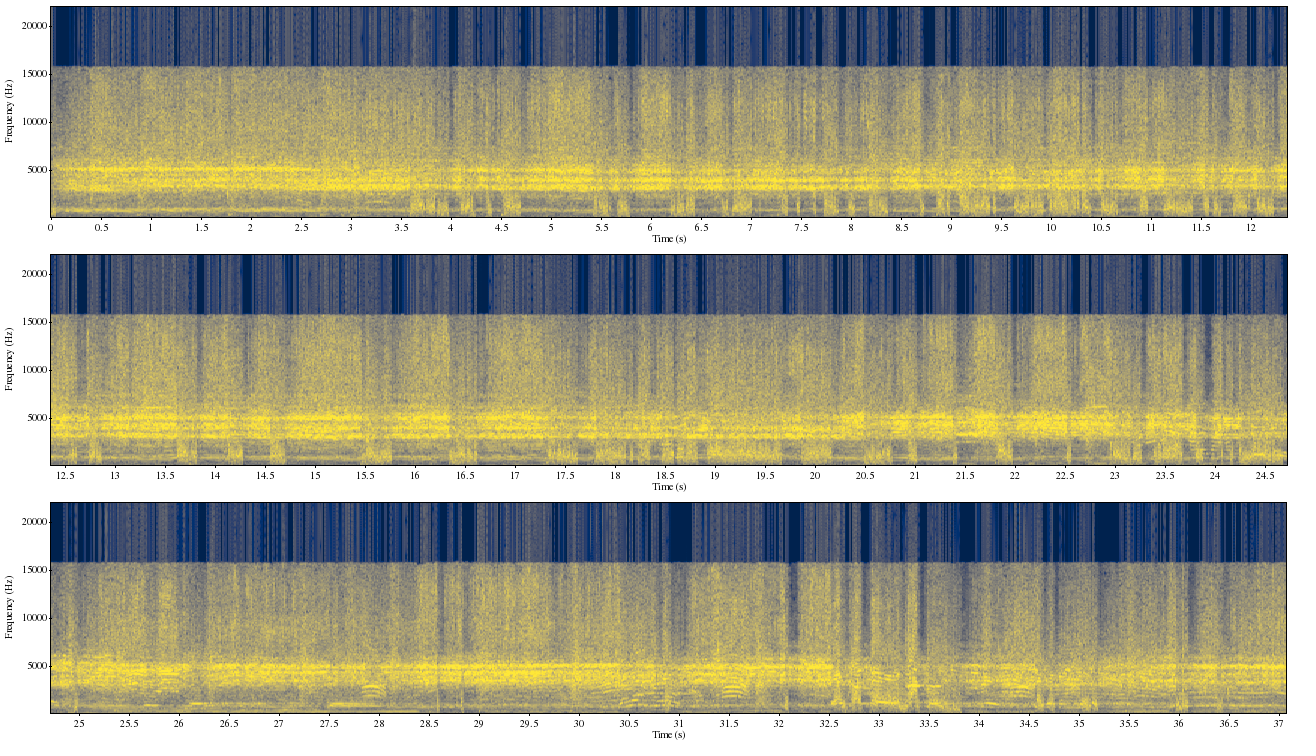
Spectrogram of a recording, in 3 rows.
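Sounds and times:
drum kit: 0:00.0 - 0:37.0
electric bass: 0:00.0 - 0:37.0
electric guitar: 0:00.0 - 0:37.0.

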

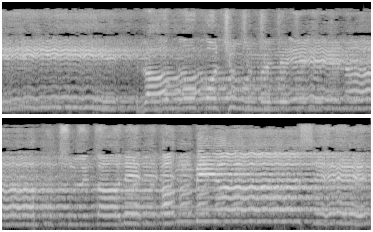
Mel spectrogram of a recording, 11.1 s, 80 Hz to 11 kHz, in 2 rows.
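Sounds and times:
man singing unaccompanied hymn: 0:00.0 - 0:11.0.

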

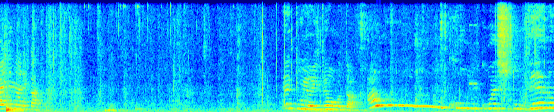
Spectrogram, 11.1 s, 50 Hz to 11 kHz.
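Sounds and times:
child howling like a wolf: 0:07.4 - 0:09.1.

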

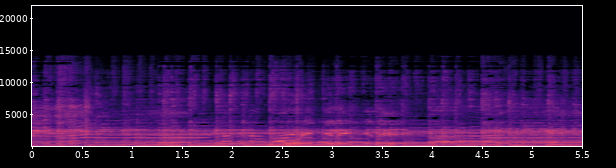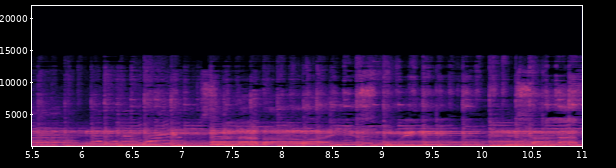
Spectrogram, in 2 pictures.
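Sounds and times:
electronic keyboard playing: 0:00.0 - 0:11.0
person singing: 0:00.0 - 0:11.0.

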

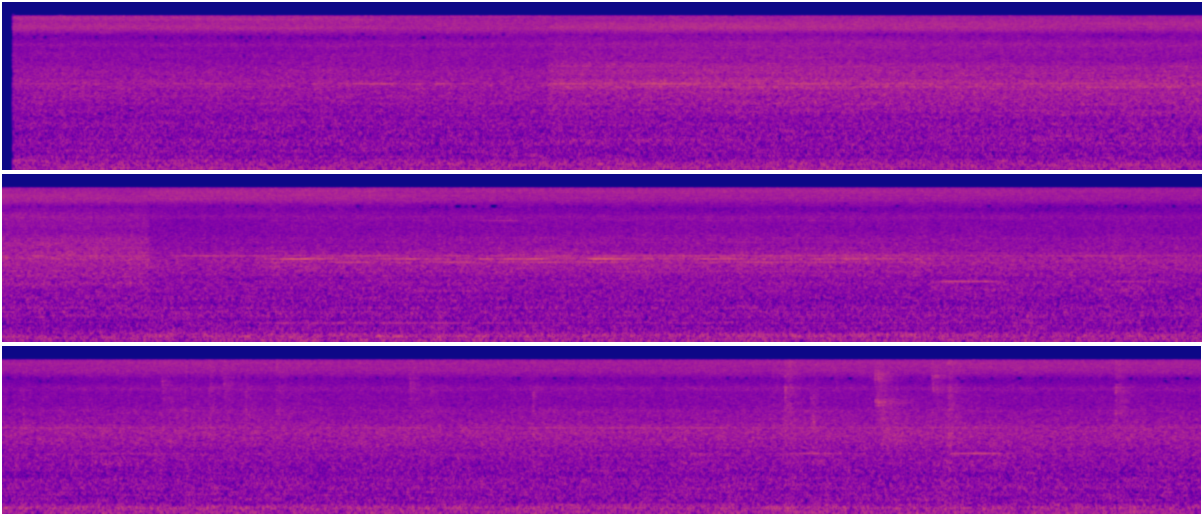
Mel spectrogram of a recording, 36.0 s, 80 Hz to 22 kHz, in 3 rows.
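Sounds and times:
printer fans whirring: 0:00.1 - 0:35.9
faint high whines: 0:02.0 - 0:25.3.

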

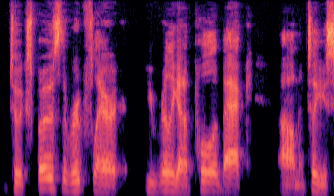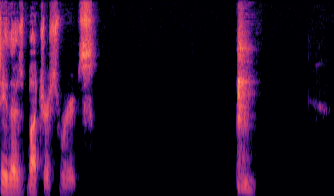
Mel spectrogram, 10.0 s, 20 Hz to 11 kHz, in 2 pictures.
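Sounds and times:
man clearing throat: 0:08.5 - 0:09.0.

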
